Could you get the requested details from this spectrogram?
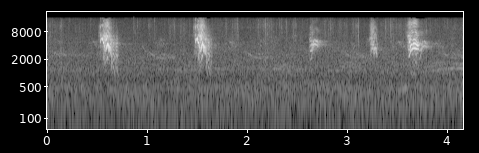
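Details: Sparrows at a Tenmangu shrine on 5 June 2022, with a mimicking sparrow among them: five short, high chirps spaced about a second apart, some sharp and loud, others softer, over quiet background hiss.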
